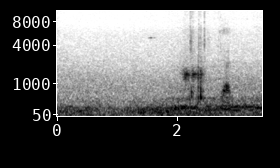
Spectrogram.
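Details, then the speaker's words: Electric fan that made a noise from the back while spinning, after replacing the worm gear and oiling the rear: soft even low hum, no clicking, rattling or grinding; normal quiet running after repair. "Wala siyang tunog. So 'di ba success? Wala siyang tunog dahil sa pinalitan natin itong warn gear."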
